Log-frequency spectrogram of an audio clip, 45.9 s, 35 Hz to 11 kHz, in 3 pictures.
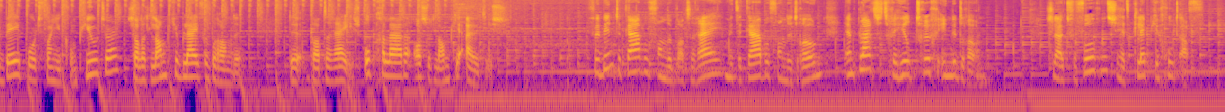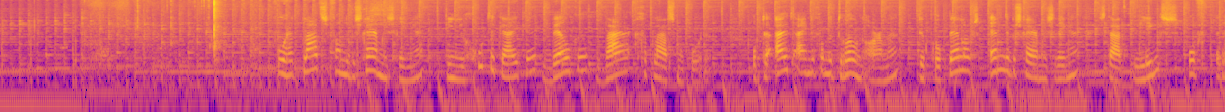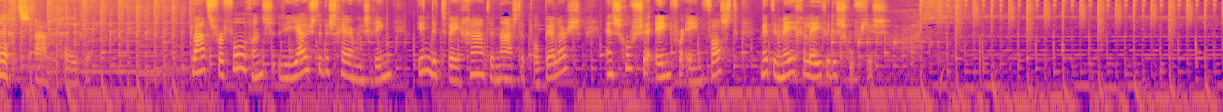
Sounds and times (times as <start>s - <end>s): Speech: 0.0s - 3.0s, 3.6s - 6.4s, 7.4s - 12.4s, 13.1s - 15.0s, 18.8s - 24.2s, 24.8s - 31.8s, 33.0s - 41.7s
Music: 0.0s - 45.9s.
